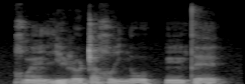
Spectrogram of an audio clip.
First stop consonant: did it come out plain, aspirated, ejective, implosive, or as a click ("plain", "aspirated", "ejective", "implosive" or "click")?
plain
